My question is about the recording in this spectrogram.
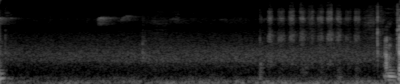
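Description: Faint scratching of a scratch-off lottery ticket's coating with a poker-chip scratcher: a brief scrape about a second in, then rapid short strokes from just past halfway.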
